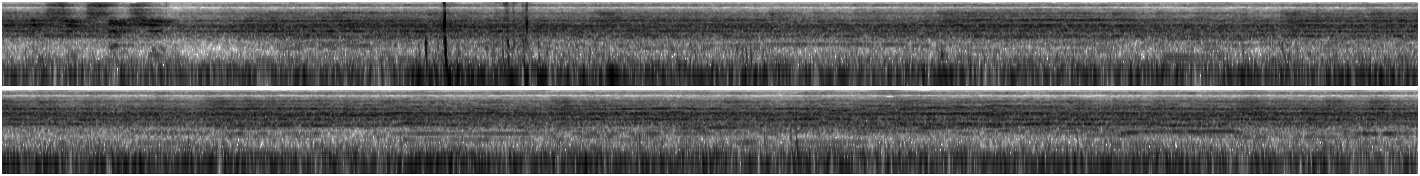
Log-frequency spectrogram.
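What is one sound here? A crowd applauds and cheers, heard through a television loudspeaker in a room.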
